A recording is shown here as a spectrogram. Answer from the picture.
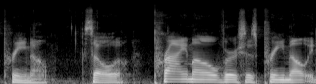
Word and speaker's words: Primo: So if you think it's called a Primo, I'm sorry, it is Primo. And since it's someone's name and it doesn't translate, I would stick to how his name is actually pronounced, if ever possible.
